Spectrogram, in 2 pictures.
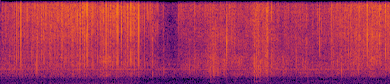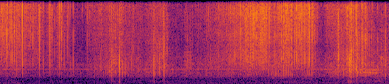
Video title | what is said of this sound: Outside The Tiny House & Strange Electricity | listen to how crispy this sounds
